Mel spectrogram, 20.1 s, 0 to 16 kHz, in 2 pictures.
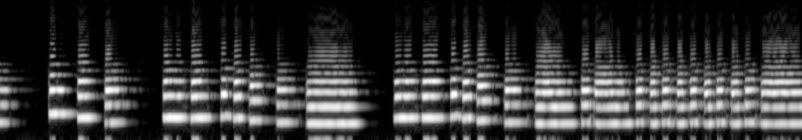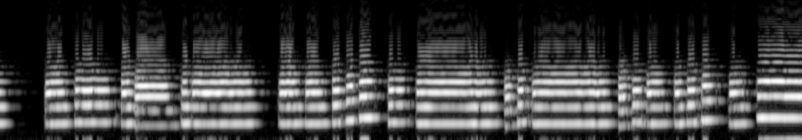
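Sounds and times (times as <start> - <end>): solo trumpet playing: 0.0 - 20.0.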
